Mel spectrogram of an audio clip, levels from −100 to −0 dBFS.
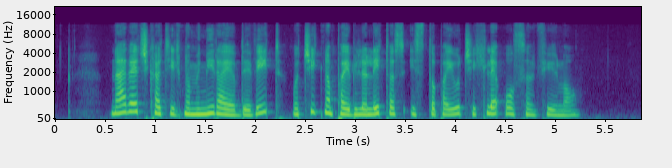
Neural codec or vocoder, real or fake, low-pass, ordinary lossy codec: codec, 24 kHz, 0.9 kbps, WavTokenizer, medium speech release version 1; fake; none; none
